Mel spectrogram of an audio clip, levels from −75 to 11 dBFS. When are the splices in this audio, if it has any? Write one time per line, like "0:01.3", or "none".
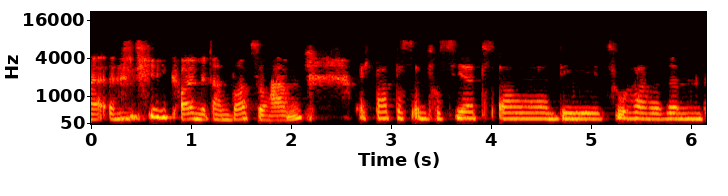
0:02.7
